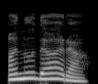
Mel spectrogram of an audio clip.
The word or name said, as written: ಅನುತ್ತರ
